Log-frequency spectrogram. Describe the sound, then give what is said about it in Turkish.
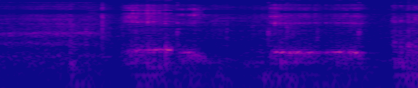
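A man snoring in the next room at midnight: two drawn-out, low rasping snores, each lasting under a second, over a quiet background hiss. “Yan odada horlayarak uyuyan dostum”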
